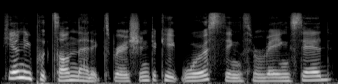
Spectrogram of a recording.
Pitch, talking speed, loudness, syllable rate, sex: 190 Hz, 230 wpm, -19 LUFS, 5.2 syllables/s, female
